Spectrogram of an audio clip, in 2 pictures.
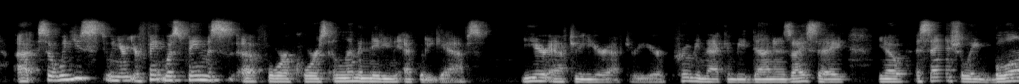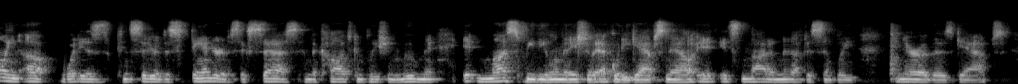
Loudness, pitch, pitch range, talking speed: -21 LUFS, 130 Hz, 115-145 Hz, 195 wpm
